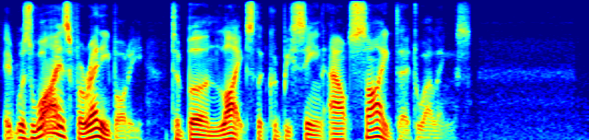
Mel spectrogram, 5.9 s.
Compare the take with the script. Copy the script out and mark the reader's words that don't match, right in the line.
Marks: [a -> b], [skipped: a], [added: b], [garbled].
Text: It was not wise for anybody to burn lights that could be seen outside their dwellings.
It was [skipped: not] wise for anybody to burn lights that could be seen outside their dwellings.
